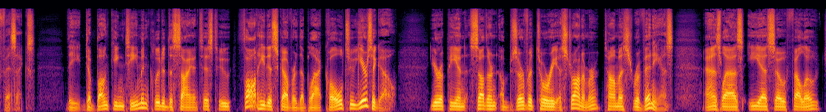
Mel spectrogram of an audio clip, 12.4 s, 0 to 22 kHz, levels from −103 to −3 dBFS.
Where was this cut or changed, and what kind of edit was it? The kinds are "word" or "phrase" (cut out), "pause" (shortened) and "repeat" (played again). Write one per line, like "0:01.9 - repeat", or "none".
0:03.5 - pause
0:10.8 - word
